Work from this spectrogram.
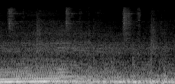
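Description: A friend's car pulls up, its engine running loud and close in a steady low drone, with a brief tyre-like squeal near the start.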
